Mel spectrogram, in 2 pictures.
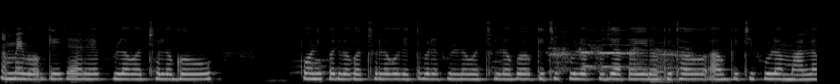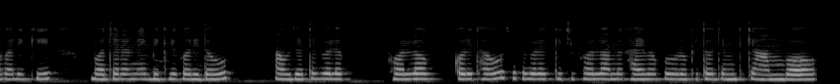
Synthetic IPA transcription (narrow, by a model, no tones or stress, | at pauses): amebɔɡiet͡ʃaɾepʰulɔkɔtːʃʰɔlɔɡow | pɔɽ̃ikɔɾibakɔːt͡ʃʰɔlɔɡowd͡ʒet̪ebɛlepʰulɔkɔtːt͡ʃʰɔlɔɡɔkit͡ʃʰipʰulɔpud͡ʒapajɾɔkʰit̪ʰawa̰wkit͡ʃʰipʰulɔmalɔkaɾiki | bɔd͡ʒaɾɔnebikɾikɔɾid̪ow | awd͡ʒet̪ebɛle | pʰɔlɔkɔɾit̪ʰawset̪ebɛlekit͡ʃʰipʰɔlɔamekʰajbapɔuɾɔkʰit̪ʰaud͡ʒemit̪ʰi̥keambɔ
